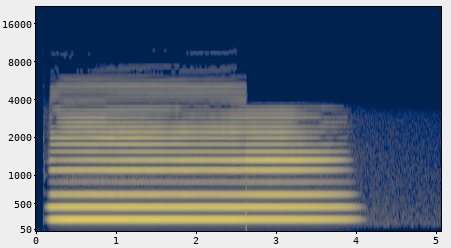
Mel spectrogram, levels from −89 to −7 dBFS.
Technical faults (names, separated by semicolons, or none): input switched to a poorer device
